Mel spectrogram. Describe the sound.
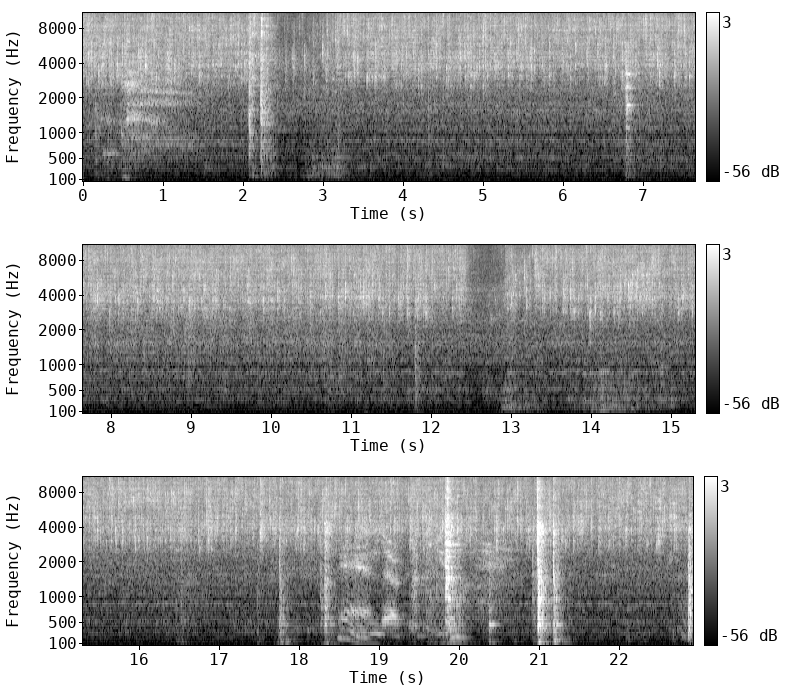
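Tap water runs into a sink while it is being cleaned, a continuous soft rushing hiss broken by a few brief knocks and clatters, faint overall.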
